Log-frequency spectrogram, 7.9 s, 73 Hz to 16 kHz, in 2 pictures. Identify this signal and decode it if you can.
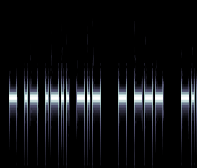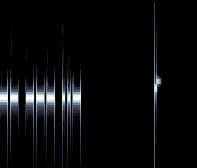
Morse code, heard as a keyed tone, about 23 wpm, 700 Hz. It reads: TALK TO YOU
